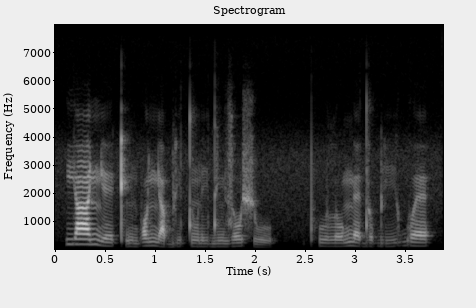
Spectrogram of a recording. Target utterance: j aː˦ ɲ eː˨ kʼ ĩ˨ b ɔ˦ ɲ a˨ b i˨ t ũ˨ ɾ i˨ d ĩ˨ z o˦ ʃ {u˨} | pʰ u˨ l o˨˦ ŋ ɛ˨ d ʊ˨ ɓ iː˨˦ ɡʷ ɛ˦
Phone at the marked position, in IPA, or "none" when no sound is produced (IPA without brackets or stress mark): u˨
